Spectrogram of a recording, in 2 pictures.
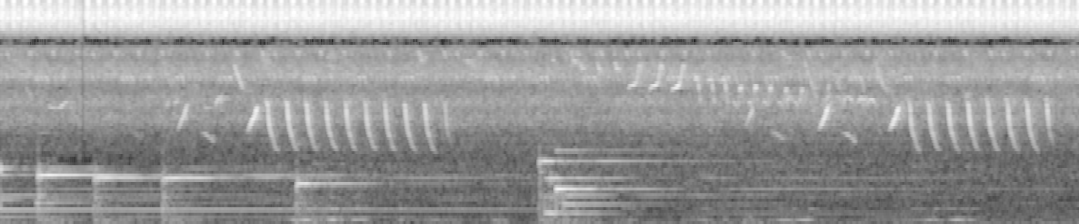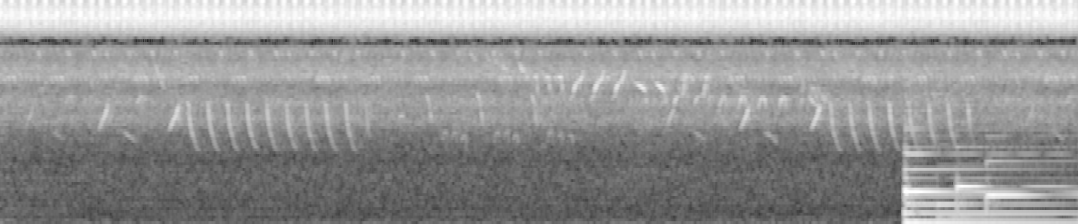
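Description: Soft background music of held notes, with a new chord about five seconds in that fades away, laid over a nature sound bed. In that bed a bird repeatedly sings quick trills of short chirps, over a steady high insect drone.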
